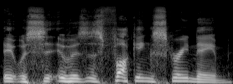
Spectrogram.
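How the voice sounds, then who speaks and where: A man's voice: mid-range voice, measured pace, no room sound. A man hosting a livestream, giving crude, mocking commentary over a video and laughing often. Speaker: livestream host reacting to videos.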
